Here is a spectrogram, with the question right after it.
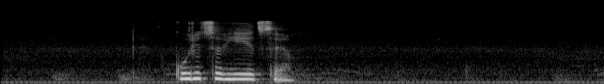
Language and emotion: Russian, neutral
